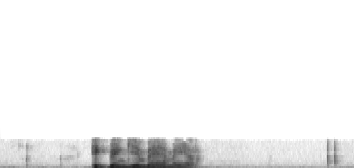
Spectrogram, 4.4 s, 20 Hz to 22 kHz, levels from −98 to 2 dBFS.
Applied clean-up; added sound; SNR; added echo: none; none; none; none.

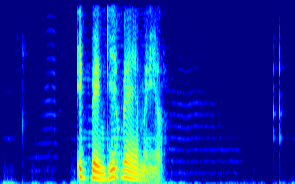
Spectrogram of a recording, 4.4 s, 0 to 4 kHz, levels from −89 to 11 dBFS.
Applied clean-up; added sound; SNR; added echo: neural separator model SepFormer WHAMR!.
